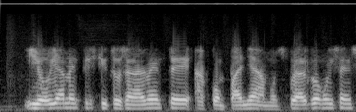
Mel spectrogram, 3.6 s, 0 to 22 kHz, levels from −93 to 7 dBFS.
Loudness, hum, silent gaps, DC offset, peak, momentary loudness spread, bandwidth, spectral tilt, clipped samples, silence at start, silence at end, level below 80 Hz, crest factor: -18 LUFS; none; none; under 0.1%; -4 dBFS; 6 LU; over 20 kHz; -8.5 dB/octave; under 0.1%; 0 s; 0 s; -60 dBFS; 14 dB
